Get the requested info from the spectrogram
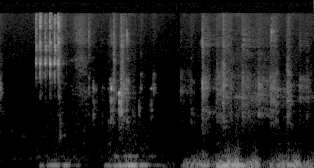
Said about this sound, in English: Hear my old ass keyboard typing hard as hell.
